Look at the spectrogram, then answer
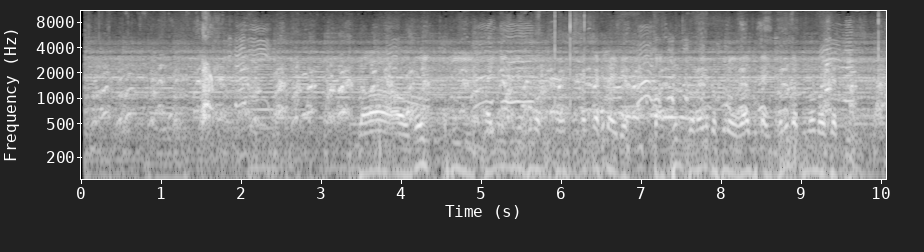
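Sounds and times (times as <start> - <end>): dogs barking and yipping: 0.1 - 10.0.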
